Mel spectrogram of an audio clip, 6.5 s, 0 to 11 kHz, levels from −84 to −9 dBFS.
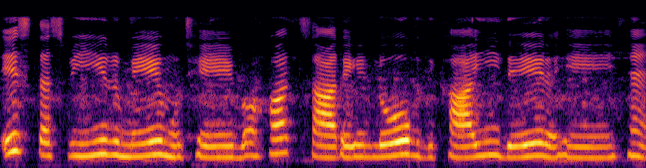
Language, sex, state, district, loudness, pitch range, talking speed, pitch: Hindi, female, Madhya Pradesh, Katni, -18 LUFS, 220-260 Hz, 100 wpm, 235 Hz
